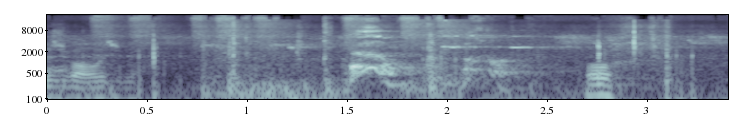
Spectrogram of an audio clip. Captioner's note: threatening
